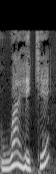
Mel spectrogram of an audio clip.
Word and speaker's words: Waiheke: Tout le monde dit prononce mal. Donc c'est Waiheke.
